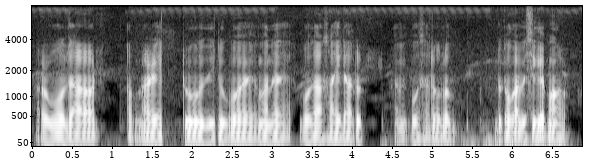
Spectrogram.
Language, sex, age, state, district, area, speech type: Assamese, male, 45-60, Assam, Charaideo, rural, spontaneous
